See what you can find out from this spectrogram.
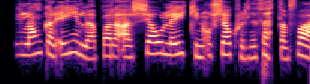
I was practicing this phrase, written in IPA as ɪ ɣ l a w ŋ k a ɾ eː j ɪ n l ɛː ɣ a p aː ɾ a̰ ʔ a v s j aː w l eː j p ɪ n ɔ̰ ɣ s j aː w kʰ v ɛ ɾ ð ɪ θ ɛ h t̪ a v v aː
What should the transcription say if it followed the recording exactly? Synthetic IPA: ɪ ɣ l a w ŋ k a ɾ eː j ɪ n l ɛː ɣ a p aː ɾ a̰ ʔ a ð s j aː w l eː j c ɪ n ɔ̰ ɣ s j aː w kʰ v ɛ ɾ ð ɪ θ ɛ h t̪ a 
